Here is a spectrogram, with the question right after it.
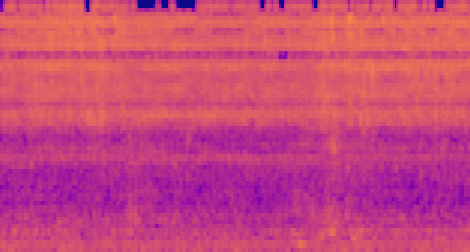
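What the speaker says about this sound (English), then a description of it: "So now that it's come off, I'm going to rinse it all off." Tap water runs steadily into a sink while a seaweed face mask is rinsed off, a continuous close splashing hiss with slight irregular spatters, no voices.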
